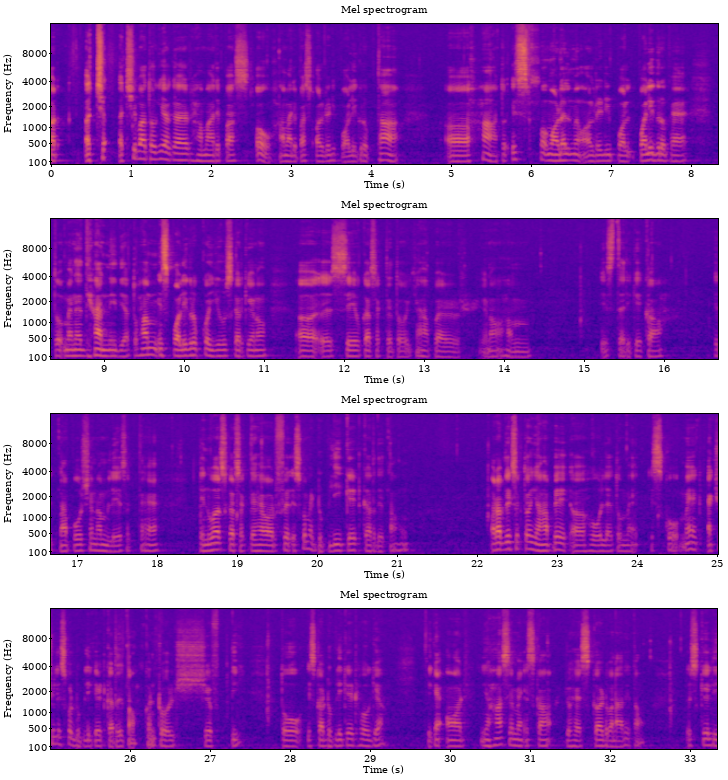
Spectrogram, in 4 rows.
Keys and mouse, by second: 1.5 right click, 7.0 right click, 10.2 right click, 15.9 right click, 18.7 right click, 21.8 right click, 31.2 right click, 32.8 right click.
